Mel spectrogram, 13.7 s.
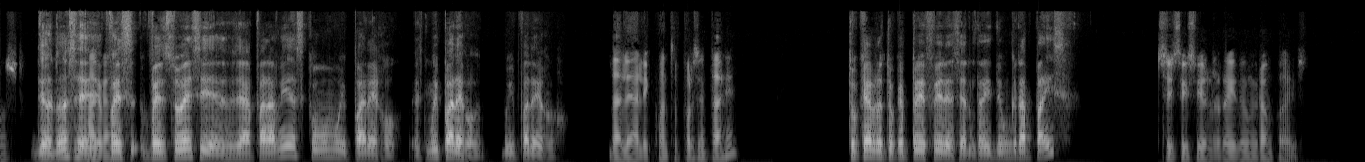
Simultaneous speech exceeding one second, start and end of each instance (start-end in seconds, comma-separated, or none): none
